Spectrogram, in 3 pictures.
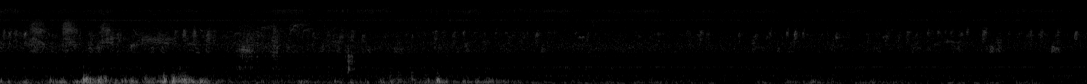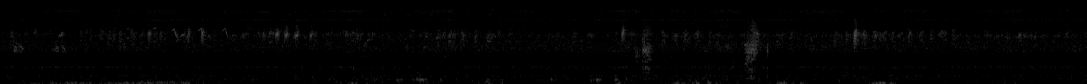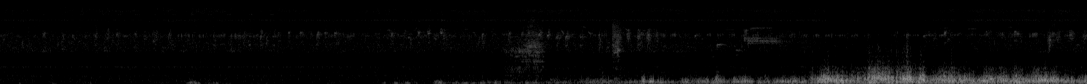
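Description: Faint open-marsh ambience: a steady high hiss with a few short, distant bird calls scattered through it. A low rumble rises at the start and again near the end.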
